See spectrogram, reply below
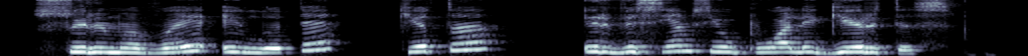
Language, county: Lithuanian, Vilnius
